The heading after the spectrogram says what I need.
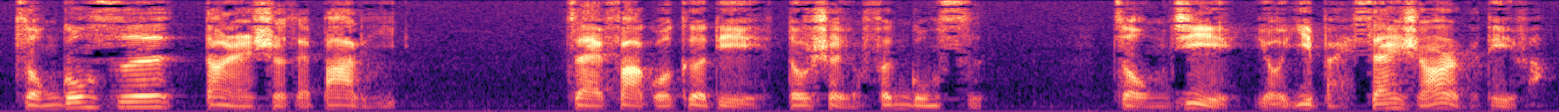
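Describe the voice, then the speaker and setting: An actor in a Mandarin radio drama playing a polite, flattering company recruiter who talks in a measured, persuasive way. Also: male voice, low-pitched, full character voice. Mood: persuasive, explaining. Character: smooth-talking male company recruiter, flattering, persuasive schemer.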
